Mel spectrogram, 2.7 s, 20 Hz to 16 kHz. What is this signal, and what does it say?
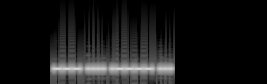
Morse code, heard as a keyed tone, about 50 wpm, 700 Hz. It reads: OH1S
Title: DXCC-100 Call Signs - 4 Characters - Repeated 3x - 50wpm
